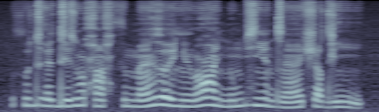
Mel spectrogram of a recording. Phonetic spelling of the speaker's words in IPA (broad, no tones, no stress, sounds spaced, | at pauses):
θ u d ɦ ɛ d ɪ z ũ ħ æ̃ ħ θ ɪ m æ̃ ɣ ɜ e̯ lʲ ũ ʕ ĩ n ũ b zʲ æ̃ d l æ̃ ʃ ɑ d ɣ ĩ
